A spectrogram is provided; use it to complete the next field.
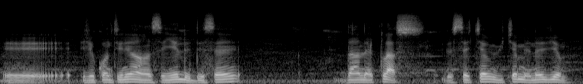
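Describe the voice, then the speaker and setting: The speaker's intonation stays fairly even over noticeable background noise. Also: man. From Mali. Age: 50s. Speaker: art teacher and bogolan artist. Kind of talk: explanatory talk.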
